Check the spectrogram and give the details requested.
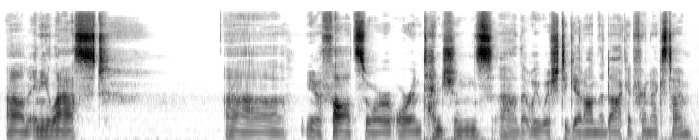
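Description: A man's voice: fairly low pitch, steady tone, normal speed, fairly bright tone. A man narrating as game master and hosting a tabletop role-playing podcast.

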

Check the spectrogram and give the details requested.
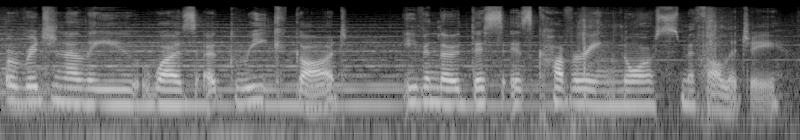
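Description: A woman's voice: on the low side, steady tone, unhurried. A young adult woman giving casual reaction commentary as a show host. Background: game soundtrack music.

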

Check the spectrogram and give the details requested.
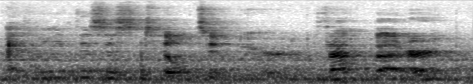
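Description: A man's voice: high-pitched, moderate pace, crowd noise. A nineteen-year-old man talking casually and sarcastically while driving, recorded in a car by a dashboard camera. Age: teens. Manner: chatty, sarcastic, animated. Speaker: vlogger. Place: inside a moving car. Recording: roomy car cabin, distant mic, loud road noise. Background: road noise.

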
